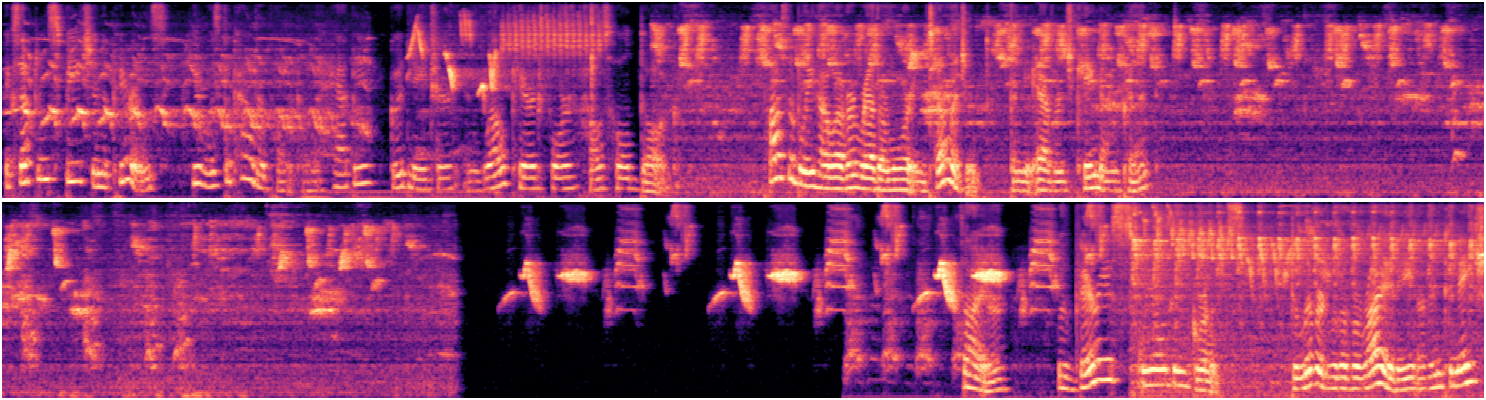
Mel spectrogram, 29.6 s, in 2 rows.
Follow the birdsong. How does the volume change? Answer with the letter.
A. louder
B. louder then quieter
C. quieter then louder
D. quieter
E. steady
A.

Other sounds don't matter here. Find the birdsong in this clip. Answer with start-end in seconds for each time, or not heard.
0.0-29.6.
